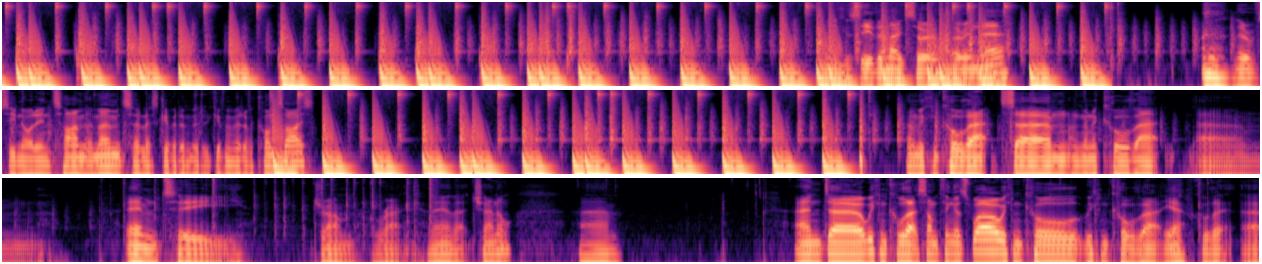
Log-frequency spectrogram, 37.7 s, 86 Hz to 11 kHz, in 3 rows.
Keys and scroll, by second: 13.4 super+a, 14.5 super+u, 22.7 super+r, 26.3 shift+m, 26.7 shift+t, 27.6 shift+d, 28.6 shift+r, 29.4 Return, 35.6 super+r.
